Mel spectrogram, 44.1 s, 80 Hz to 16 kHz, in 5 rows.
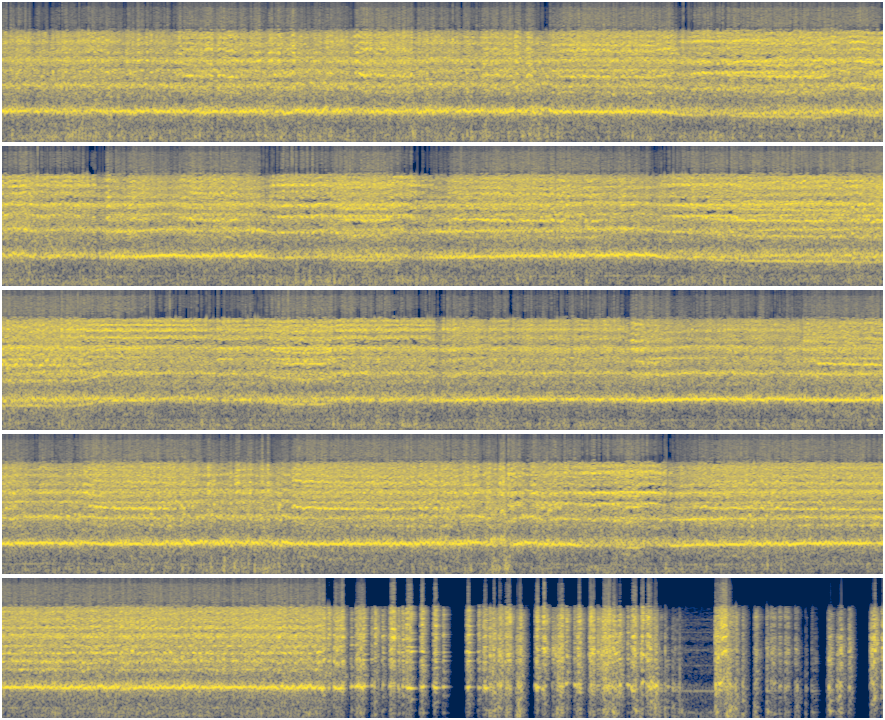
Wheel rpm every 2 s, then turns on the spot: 230, 220, 220, 210, 220, 220, 220, 220, 210, 220, 230, 230, 230, 220, 220, 220, 220, 210, 210, 210, 90, 70.
none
